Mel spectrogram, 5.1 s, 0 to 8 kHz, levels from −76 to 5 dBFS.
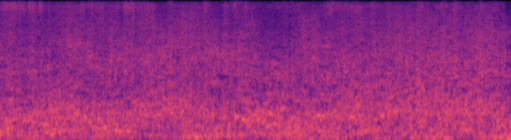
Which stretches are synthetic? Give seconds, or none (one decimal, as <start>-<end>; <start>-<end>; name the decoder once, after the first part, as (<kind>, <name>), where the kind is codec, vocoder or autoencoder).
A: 0.0-4.1 (codec, DAC)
